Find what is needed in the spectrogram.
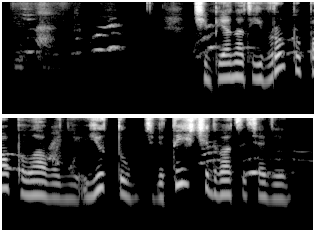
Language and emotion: Russian, positive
